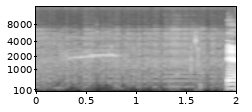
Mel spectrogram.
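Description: Low steady electrical hum with faint hiss during a pause in speech, with a voice starting just before the end.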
